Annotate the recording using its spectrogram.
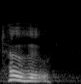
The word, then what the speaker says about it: tohu: The Hebrew word is tovu, tohu. It's how you say it, tohu.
